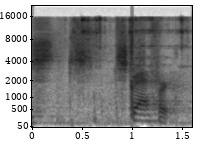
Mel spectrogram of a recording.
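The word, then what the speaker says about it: Stratford: right at uh John F Kennedy Hospital in straford that's how you pronounce it straford New Jersey um I'm a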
